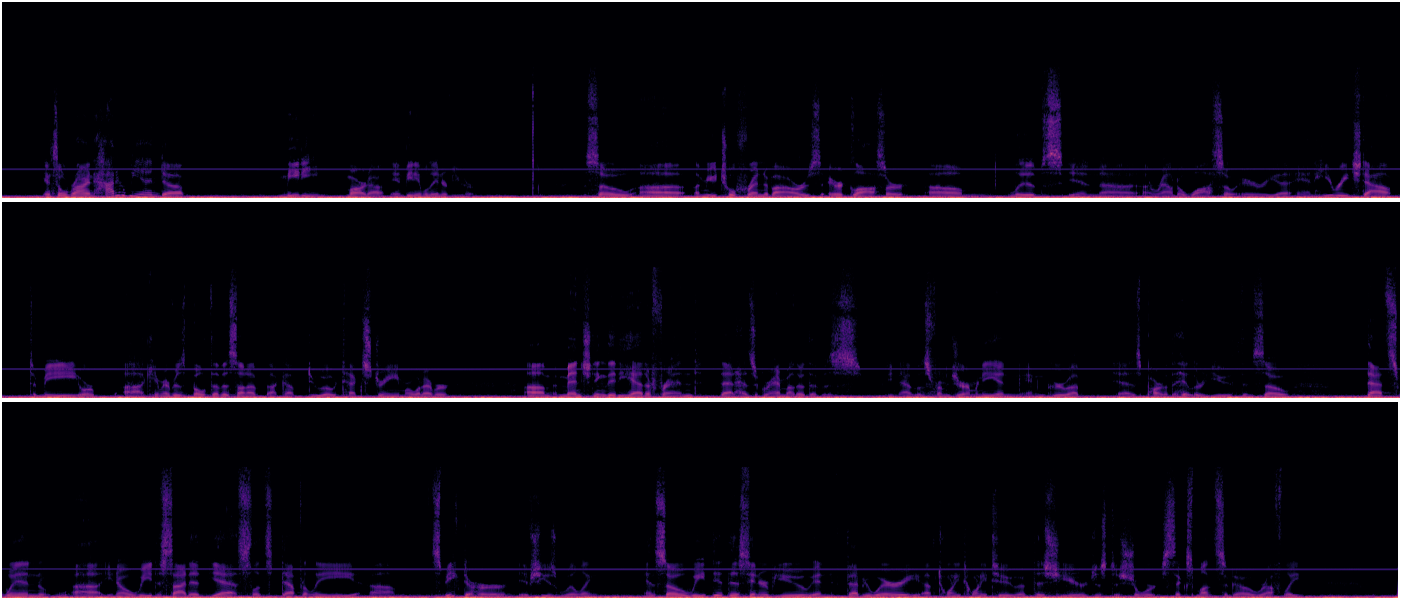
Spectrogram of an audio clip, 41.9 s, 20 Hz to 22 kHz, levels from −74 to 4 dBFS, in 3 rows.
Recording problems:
low rumble; loud; throughout; 1 dB below the speech
high-pitched whine; noticeable; throughout; 3.5 kHz, 15 dB below the speech

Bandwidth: 14.5 kHz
